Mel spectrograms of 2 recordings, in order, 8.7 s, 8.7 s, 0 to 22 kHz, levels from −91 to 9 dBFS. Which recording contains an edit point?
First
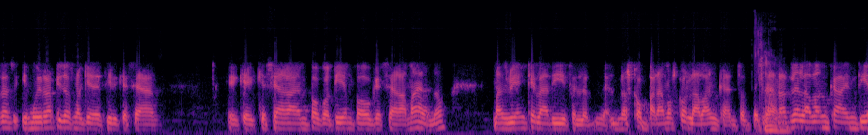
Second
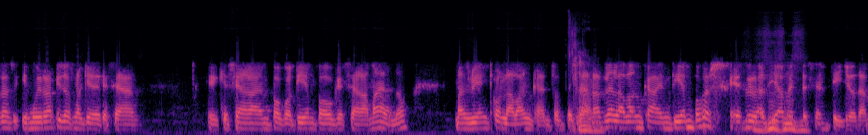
second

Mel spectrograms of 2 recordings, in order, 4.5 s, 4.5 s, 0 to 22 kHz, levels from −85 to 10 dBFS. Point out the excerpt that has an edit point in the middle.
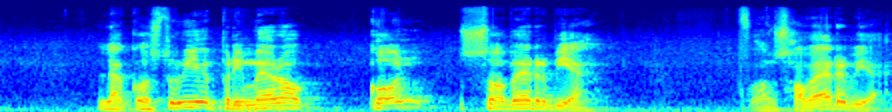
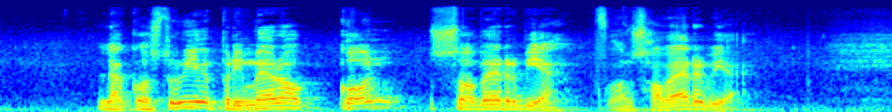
second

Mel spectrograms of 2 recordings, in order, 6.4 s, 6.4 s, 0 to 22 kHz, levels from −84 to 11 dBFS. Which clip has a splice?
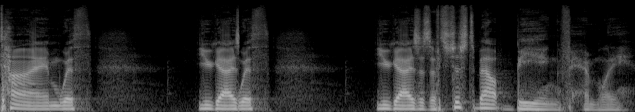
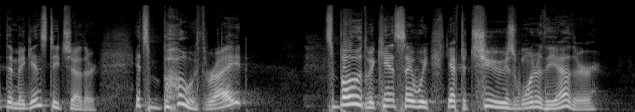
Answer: first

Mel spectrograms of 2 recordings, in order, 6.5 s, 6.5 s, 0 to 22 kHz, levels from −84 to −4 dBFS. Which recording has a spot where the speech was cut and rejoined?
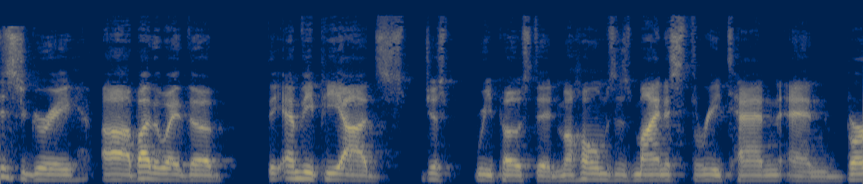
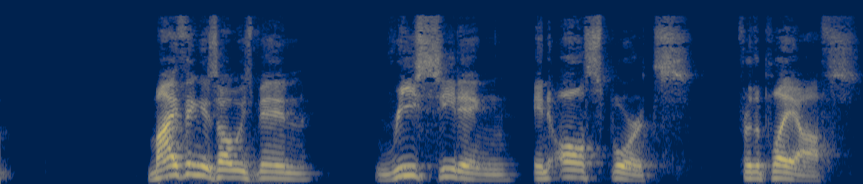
second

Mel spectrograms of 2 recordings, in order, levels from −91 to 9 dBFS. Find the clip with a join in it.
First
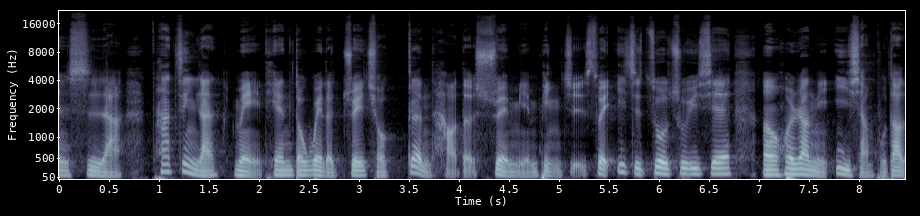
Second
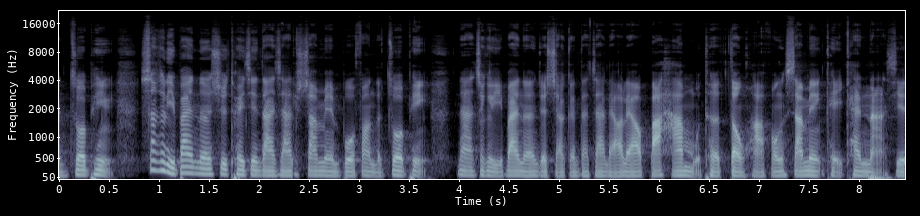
second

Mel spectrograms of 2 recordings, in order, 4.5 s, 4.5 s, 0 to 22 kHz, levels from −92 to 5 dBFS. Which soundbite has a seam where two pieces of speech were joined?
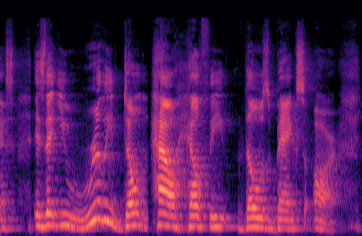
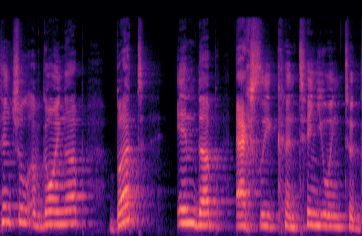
first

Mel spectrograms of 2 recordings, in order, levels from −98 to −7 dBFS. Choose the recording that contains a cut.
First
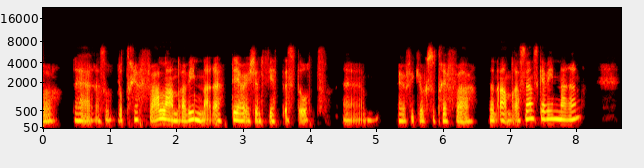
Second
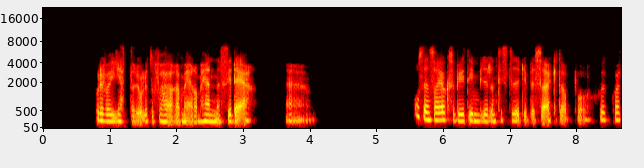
first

